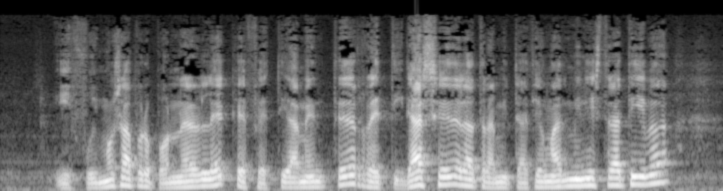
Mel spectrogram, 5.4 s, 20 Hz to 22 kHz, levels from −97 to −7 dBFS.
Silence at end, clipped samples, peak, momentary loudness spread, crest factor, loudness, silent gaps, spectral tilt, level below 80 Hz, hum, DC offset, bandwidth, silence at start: 0.3 s; under 0.1%; 0 dBFS; 7 LU; 16 dB; -15 LUFS; none; -6 dB/octave; -44 dBFS; none; under 0.1%; 16 kHz; 0.4 s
